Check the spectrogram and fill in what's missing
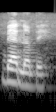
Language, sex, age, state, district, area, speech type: Nepali, female, 60+, West Bengal, Kalimpong, rural, spontaneous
